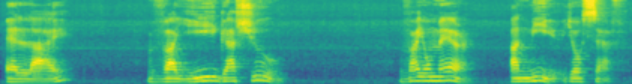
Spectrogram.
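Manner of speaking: each Hebrew word slow and apart; slow word-by-word reading; read slowly. Shown as a demonstration. Teacher reads slowly so students follow the text. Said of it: "read it slowly".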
